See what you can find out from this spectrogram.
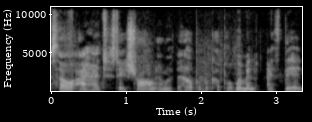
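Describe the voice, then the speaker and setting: A woman at medium pitch with monotone, flat intonation and a moderate pace. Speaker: vlogger in addiction recovery. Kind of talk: personal testimony vlog. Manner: loud (usually); subdued, many filler ums.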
